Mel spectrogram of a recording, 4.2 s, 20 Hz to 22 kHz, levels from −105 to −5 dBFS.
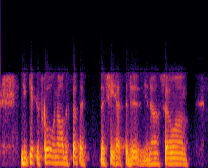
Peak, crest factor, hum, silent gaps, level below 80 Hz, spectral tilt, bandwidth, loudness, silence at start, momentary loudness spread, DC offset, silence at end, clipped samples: -4 dBFS; 22 dB; none; none; -66 dBFS; -7.5 dB/octave; 3.9 kHz; -26 LUFS; 0 s; 7 LU; under 0.1%; 0.1 s; under 0.1%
